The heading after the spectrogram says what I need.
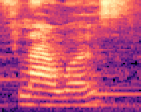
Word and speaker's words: flour: Cái này hơi tricky, các bạn đọc là như bông hoa vậy đó. Flowers. Here is flour. Here, number 5 here, flowers là bột mì ở đây các bạn.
